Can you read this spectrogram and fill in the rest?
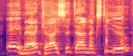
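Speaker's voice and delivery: loud, high New Jersey guy; New Jersey accent. Retold or imitated. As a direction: greet him like a Jersey local. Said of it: "says with a perfect New Jersey accent".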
